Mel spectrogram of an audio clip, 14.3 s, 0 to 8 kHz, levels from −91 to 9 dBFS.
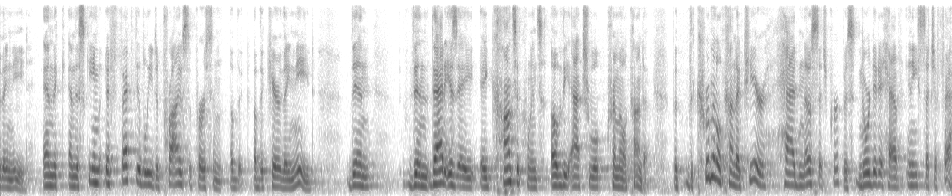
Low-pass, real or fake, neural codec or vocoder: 7.2 kHz; fake; codec, 16 kHz, 8 kbps, FunCodec, trained on Chinese and English, 25 frames a second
